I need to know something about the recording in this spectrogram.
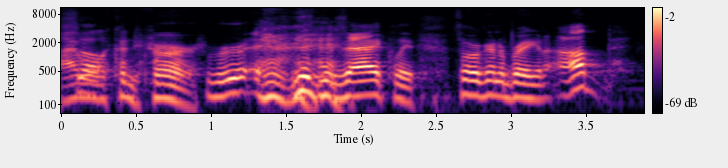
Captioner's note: laughs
